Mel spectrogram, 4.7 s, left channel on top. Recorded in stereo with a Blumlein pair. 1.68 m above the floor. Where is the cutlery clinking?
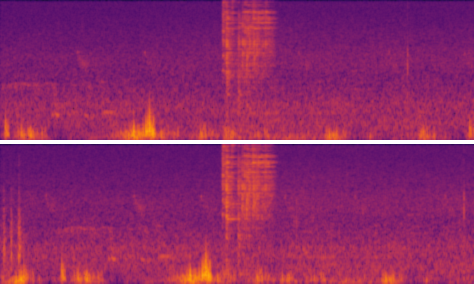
65° right, 4 m.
